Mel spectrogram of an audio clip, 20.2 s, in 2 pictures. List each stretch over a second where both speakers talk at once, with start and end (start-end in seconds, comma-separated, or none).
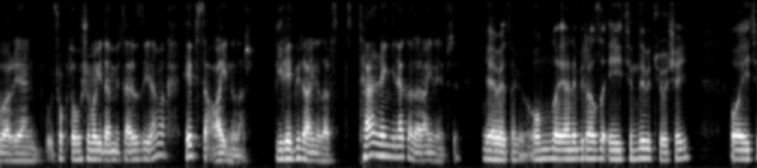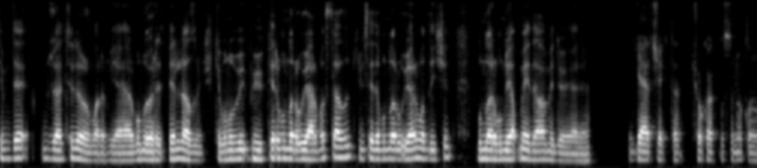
none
